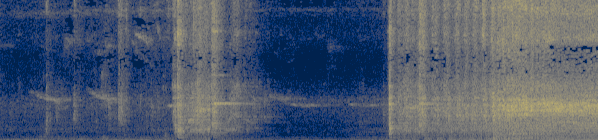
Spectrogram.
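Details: Powerstroke generator after repair for no power output: two rope pulls with sharp rattles, then the engine catches and runs steady and even, building slightly; starts and runs fine.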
